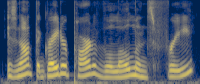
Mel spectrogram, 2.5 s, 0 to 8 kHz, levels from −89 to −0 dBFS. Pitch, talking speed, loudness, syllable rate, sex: 205 Hz, 215 wpm, -17 LUFS, 4.8 syllables/s, female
